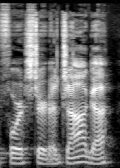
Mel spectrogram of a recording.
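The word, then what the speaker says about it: Forster Ajago: And that's mostly because Forster Ajaga, I found out that's how you say his name. It's actually Forster Ajaga, His paperwork not ready yet at the time of this match.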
